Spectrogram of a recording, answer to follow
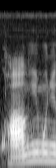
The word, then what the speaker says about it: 광희문: 자, 예를 들어서 우리 예문에 광희문이 나왔죠. 광희문. 그럼 당연히 자음이 첫 소리에 있으니까 얘는 발음이 희로 난단 말이야.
